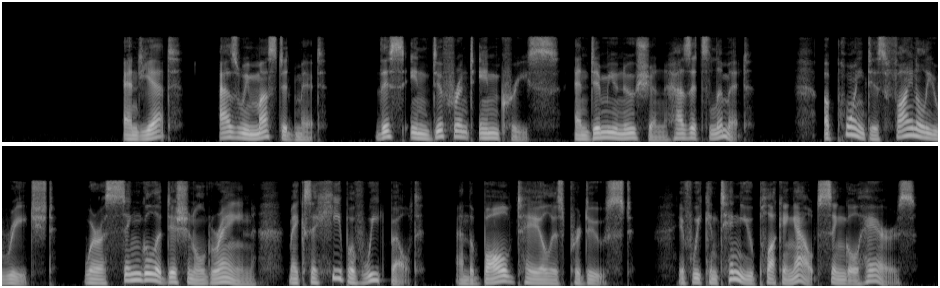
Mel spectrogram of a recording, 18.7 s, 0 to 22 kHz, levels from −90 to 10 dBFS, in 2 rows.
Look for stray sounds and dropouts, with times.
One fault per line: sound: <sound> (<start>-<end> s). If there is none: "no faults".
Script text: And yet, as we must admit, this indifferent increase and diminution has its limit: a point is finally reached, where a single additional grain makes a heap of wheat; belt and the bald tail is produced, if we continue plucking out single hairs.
no faults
